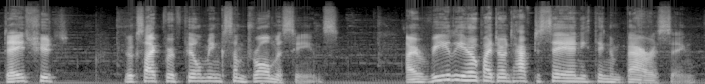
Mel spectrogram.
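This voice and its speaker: A man streaming a game with casual commentary, halting and repeating words as he goes. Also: a little high, big pitch swings, pushed and bright, faint music behind.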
